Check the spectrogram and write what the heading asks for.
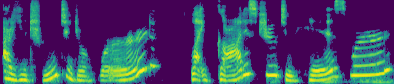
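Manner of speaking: plain reading voice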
